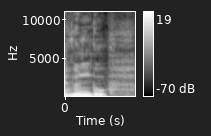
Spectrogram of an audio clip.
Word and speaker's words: window: डी से डा और ओ से ओ की मानता डो, यहाँ डब्लू का उच्चारण नहीं, तो विंडो।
